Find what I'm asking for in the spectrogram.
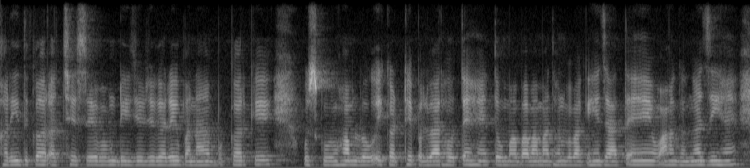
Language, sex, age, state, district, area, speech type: Hindi, female, 30-45, Uttar Pradesh, Ghazipur, urban, spontaneous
